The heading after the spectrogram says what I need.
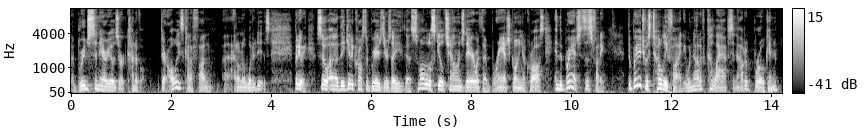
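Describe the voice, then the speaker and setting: A man telling the story of his tabletop game session as dungeon master, in a casual, animated, rambling vlog style. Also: mid-range voice. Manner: animated, rambling asides with acted-out exclamations.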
